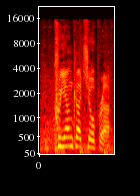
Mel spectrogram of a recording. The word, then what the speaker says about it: Priyanka Chopra: It rhymes with Oprah. Priyanka Chopra.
